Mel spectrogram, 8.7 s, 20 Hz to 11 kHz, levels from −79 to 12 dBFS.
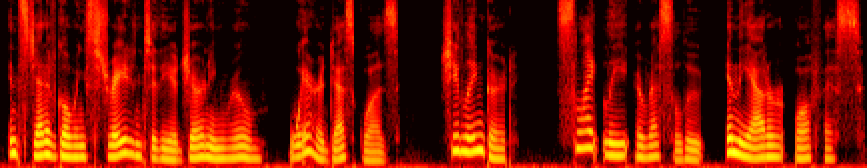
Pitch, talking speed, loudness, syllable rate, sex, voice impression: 185 Hz, 140 wpm, -18 LUFS, 4.9 syllables/s, female, feminine, middle-aged, tensed, powerful, clear, intellectual, calm, friendly, elegant, lively, slightly strict, slightly sharp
